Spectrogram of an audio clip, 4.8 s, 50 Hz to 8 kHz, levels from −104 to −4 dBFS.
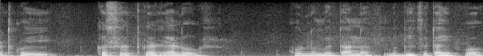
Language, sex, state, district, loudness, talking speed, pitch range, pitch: Rajasthani, male, Rajasthan, Churu, -15 LUFS, 175 wpm, 115-140 Hz, 120 Hz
